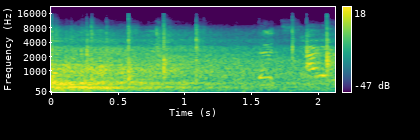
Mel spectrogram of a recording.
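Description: Ice hockey sticks clacking on the puck and ice during a faceoff and the play after it, a few sharp clicks, over spectators' chatter in the rink.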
